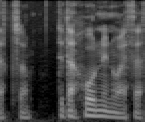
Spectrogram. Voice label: "hwn" Welsh

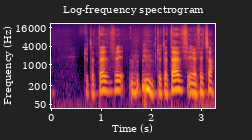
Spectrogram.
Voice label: "deddf" Welsh

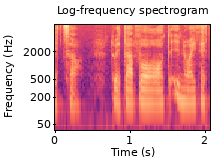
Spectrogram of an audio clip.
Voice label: "fod", Welsh

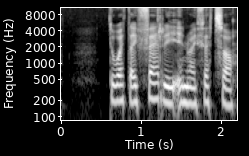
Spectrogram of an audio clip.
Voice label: "fferru", Welsh

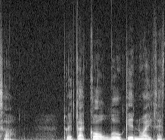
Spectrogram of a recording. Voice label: "golwg", Welsh

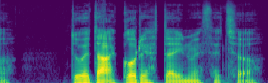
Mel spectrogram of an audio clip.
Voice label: "agoriadau", Welsh

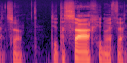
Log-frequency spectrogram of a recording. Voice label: "sach", Welsh

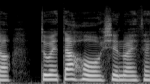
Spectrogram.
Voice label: "holl", Welsh

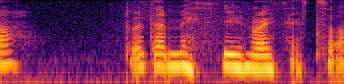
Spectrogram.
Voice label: "methu", Welsh

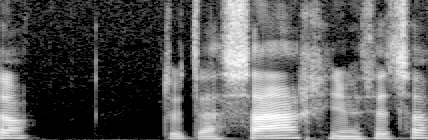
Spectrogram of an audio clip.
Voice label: "sach", Welsh

